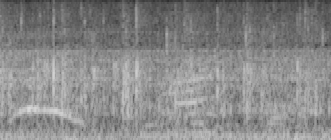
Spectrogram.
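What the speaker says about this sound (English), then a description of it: "Please can we clap for her?" Audience clapping at a community day event, steady, moderately loud applause with speech-like voices mixed in over the short stretch.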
